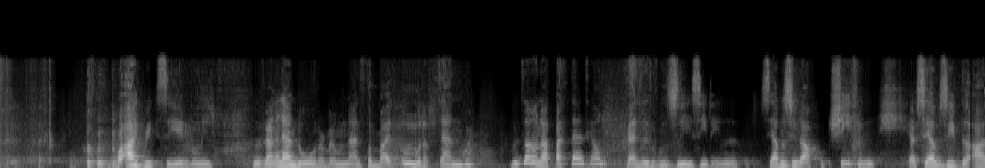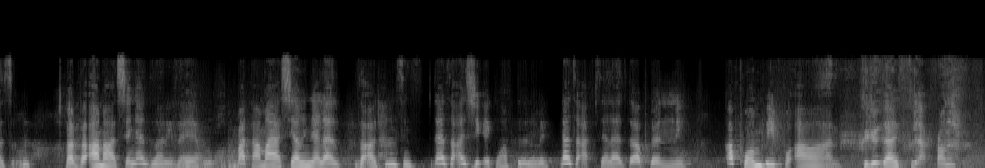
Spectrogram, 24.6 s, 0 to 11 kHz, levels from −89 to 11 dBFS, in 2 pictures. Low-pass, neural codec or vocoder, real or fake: 7.2 kHz; codec, 16 kHz, 0.5 kbps, X-Codec, HuBERT features, trained on LibriSpeech; fake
